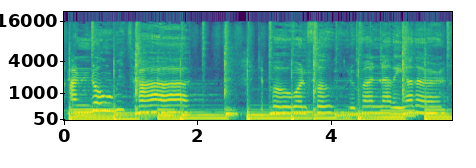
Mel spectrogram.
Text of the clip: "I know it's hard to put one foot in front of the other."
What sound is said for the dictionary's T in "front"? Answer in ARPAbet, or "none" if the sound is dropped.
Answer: none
